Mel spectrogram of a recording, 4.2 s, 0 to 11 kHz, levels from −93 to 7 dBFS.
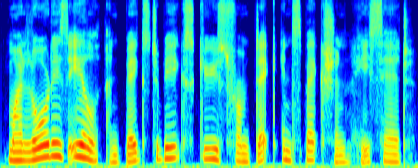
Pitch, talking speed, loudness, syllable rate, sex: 180 Hz, 200 wpm, -19 LUFS, 4.6 syllables/s, female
